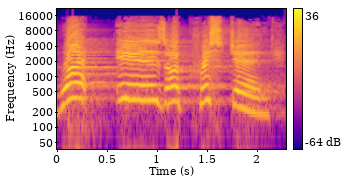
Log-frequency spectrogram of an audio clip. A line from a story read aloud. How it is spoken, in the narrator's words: the minister once again he thundered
